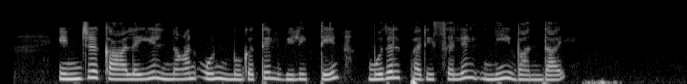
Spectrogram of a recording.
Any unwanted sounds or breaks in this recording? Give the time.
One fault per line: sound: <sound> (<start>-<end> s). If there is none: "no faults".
no faults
